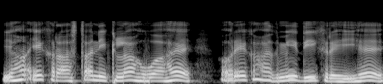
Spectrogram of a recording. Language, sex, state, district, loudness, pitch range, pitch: Hindi, male, Jharkhand, Ranchi, -11 LUFS, 160-195 Hz, 175 Hz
